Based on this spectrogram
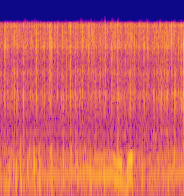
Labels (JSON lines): {"label": "biophony, cascading saw", "recorder": "HydroMoth"}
